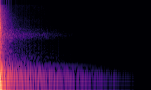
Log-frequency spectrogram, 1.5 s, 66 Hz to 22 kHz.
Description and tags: MMP KICK 001
Several real kick hits layered with drum machine samples and processed.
